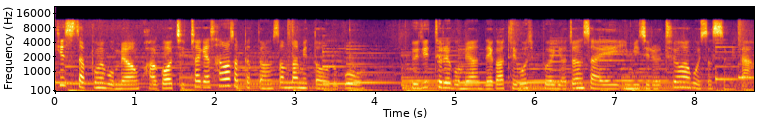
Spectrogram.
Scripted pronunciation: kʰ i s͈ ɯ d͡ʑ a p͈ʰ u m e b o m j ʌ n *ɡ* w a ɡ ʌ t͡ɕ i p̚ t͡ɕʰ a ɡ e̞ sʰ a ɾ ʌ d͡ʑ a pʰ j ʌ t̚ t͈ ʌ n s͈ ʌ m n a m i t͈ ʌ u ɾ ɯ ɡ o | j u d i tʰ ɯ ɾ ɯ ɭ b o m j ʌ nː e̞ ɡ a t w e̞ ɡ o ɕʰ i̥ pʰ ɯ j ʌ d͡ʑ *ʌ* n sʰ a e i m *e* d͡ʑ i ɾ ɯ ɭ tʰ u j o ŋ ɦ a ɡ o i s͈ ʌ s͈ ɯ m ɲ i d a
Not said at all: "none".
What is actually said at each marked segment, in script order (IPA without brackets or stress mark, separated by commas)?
k, ʌ, i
